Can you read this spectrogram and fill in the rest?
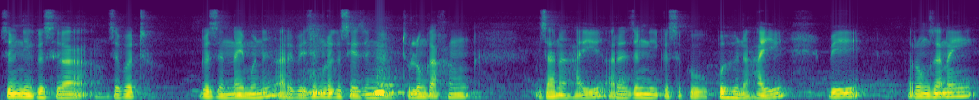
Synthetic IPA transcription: zɯŋniɡɯsɯa̰zɯbɯtʰ | ɡɯzɯnːajmɯnɯa̰ɾɯ̰bezɯŋlɐɡɯsezɯŋnɯtʰulɔŋɡakʰaŋ | zanɯɦajɯa̰ɾɯzɯŋniɡɯsɯkʰubɯɦɯnɐɦajɯbeɾɔŋzanaj

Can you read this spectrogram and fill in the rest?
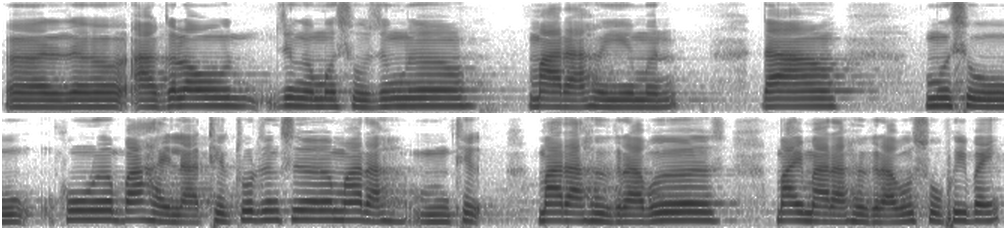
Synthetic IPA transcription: aɡɯlawzɯŋɯmɯsuzɯŋnɯ | maɾaɦɯjɯmɯn | da | mɯsukʰɯwnɯbaɦajlatʰek̚tʰɔɾzɯŋsɯmaɾatʰemaɾaɦɯɡɾabɯ | majmaɾaɦɯɡɾabɯsɔpʰɯjbaj

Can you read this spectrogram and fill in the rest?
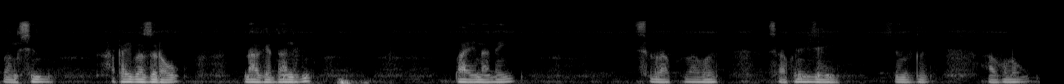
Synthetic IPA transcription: baŋsin | hatʰajbazɯɾaw | naɡet̚naniŋ | b̥ajnanɯŋ | sɯlapʰɯlabɯ | sapʰɯnzej | z̥ɯŋɡɯaɡɔlaw

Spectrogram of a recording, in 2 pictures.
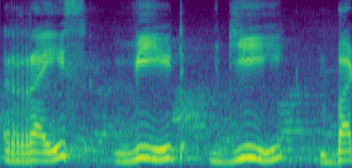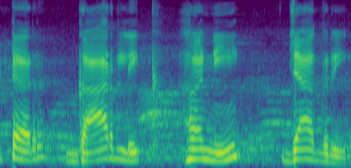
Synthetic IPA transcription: ɾɐjs | ʋiːʈ | ɡiː | bɐʈəɾɡaːɾlikhəni | d͡ʒaːɡɾḭ

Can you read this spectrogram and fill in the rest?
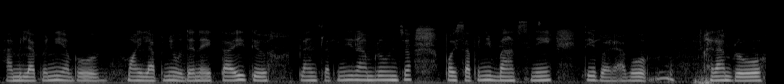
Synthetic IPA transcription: ɦamilajpʌniʌbʌmʌɦilapʌniɦũd̪ʌjnʌek̚t̪aɦʌjt̪jo | planslajpʌniɾamroɦunt͡sʰʌpʌjsapʌnibãt͡snet̪ebʱʌeɾaːbʌ | ramro

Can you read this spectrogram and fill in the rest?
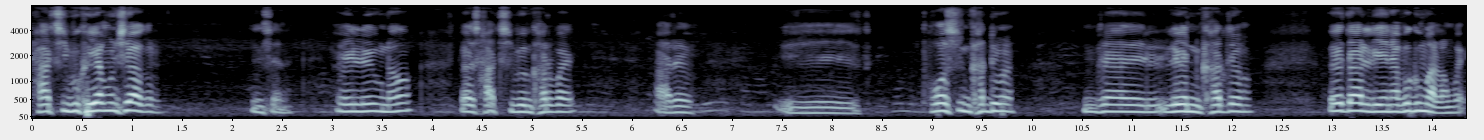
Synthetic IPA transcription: sʰatsibɯkʰɯjamɯnsiaɡɯl | insan | hɯjlenɔ | dasatsʰibɯŋkʰaɾbaj | a̰ɾɯ | tʰɔsŋkʰadɯŋ | pʰɾalenkʰaɾdɯŋ | ɯdalenaβɯɡɯmalaŋbaj

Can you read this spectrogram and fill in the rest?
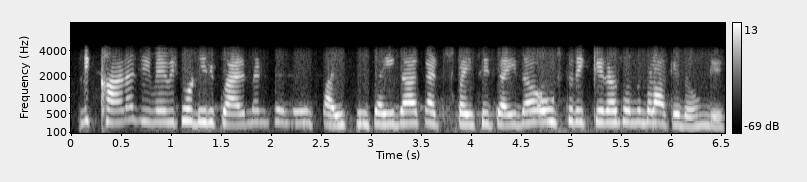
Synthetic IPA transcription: nɪkʰːaːnaːd͡ʒɪʋẽːʋiːt̪ʰʊaːɖiːɾɪkʋaːjəɾmɛ̃ːɳʈsɛnũːspaːiːsit͡ʃaːiːd̪aːkɛːʈspaːisit͡ʃaːiːd̪aːoːʊst̪əɾiːkeːnãːt̪ʰaːnũːbəɽaːkeːd̪eũːŋɡeː

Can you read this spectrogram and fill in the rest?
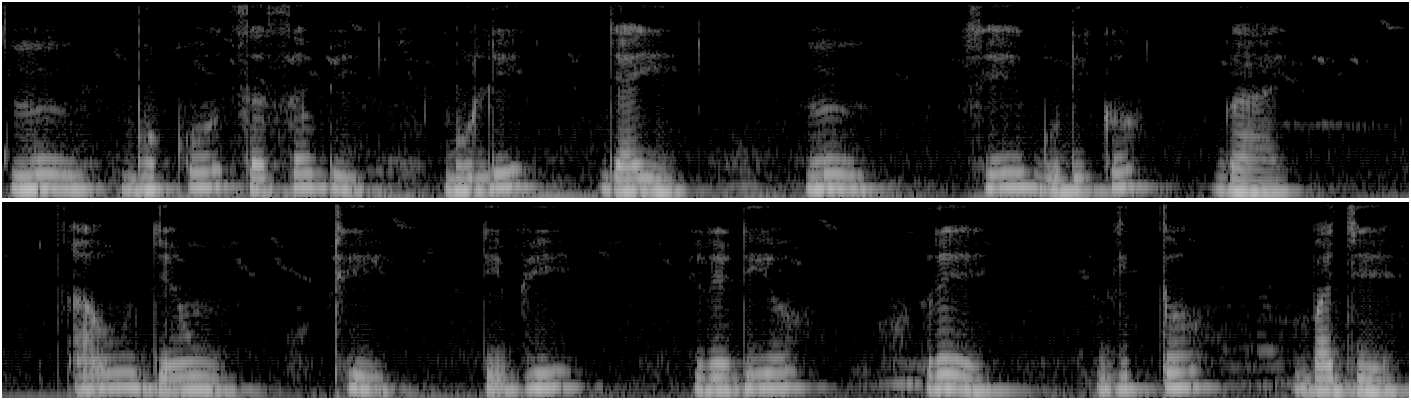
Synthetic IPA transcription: mũbʱɔkɔsəsəbibʱulid͡ʒaji | mũ | sɛɡuɖikɔ | ɡaj | a̰wd͡ʒɛũ | ʈʰiʈḭbʱi | ɾeɖijɔ | ɾɛ | ɡit̪ɔ | bad͡ʒɛ

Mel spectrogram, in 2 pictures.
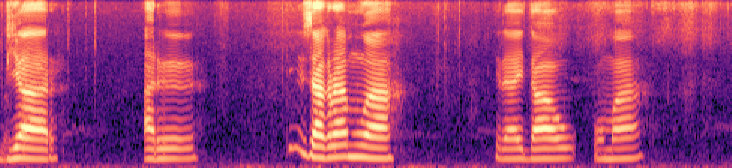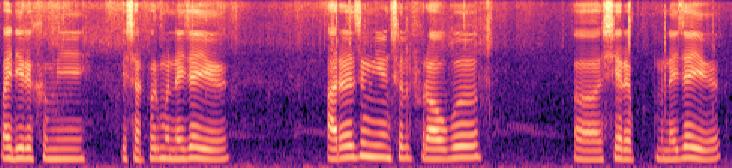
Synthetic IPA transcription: bijaɾ | aɾɯ | dinizaɡɾamua | iɾajdawɔma | bajdiɾɯkʰɯmi | besaɾpʰɯɾmɯnajzajɯ | aɾɯzɯŋniɯnsɯlpʰɯɾawbɯ | seɾɯp̚mɯnajzajɯ

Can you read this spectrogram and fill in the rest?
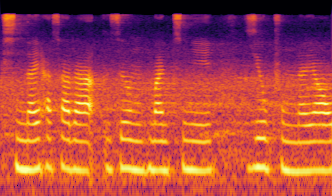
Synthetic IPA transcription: ksinajɦasaɾaʔ | zɯŋmantʰini | ziwpʰuŋnajaw

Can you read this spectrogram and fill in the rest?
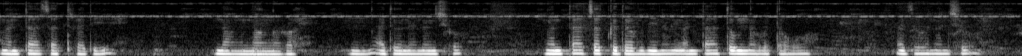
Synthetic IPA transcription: ŋantat͡ʃatɾadi | naŋnaŋɾɔj | adunanaŋsu | ŋantat͡ʃat̚kadabdinaŋːantatɔmnabatawɔ | adɔnaŋsu

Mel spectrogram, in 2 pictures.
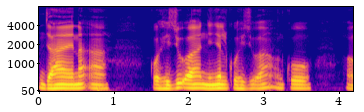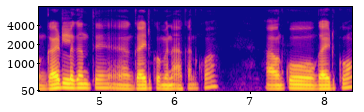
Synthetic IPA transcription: d͡ʒaɦãɛnaʔa | kɔɦid͡ʒuʔaɲiɲɛlkɔɦid͡ʒuʔaunku | ɡajɖləɡant̪ɛɡajɖkɔmɛna̰ʔa̰ka̰nkɔa | aunkuɡajɖkɔ

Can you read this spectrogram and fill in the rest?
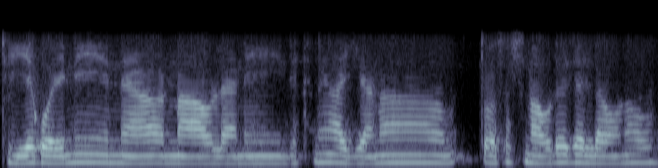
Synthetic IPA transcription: ʈʰiːkɛːkoːiːnĩːnɛːnaːʋlɛːniːd̪ɪkʰneːaːijaːnãːt̪osẽsənaːud̪eːd͡ʒelːaːɦoːnãːoː

